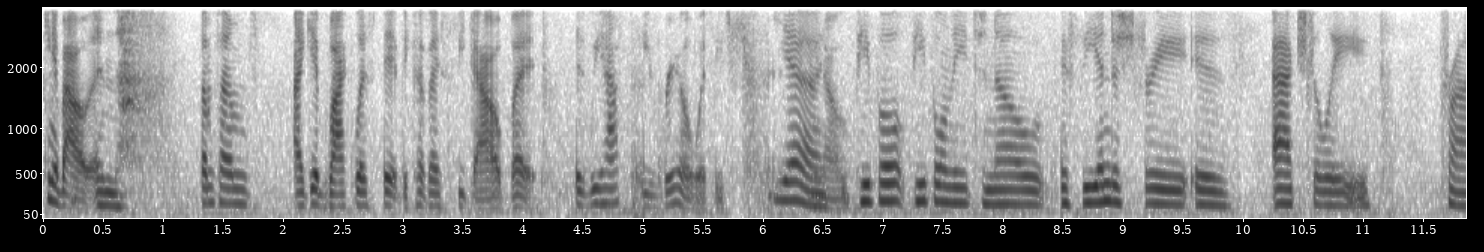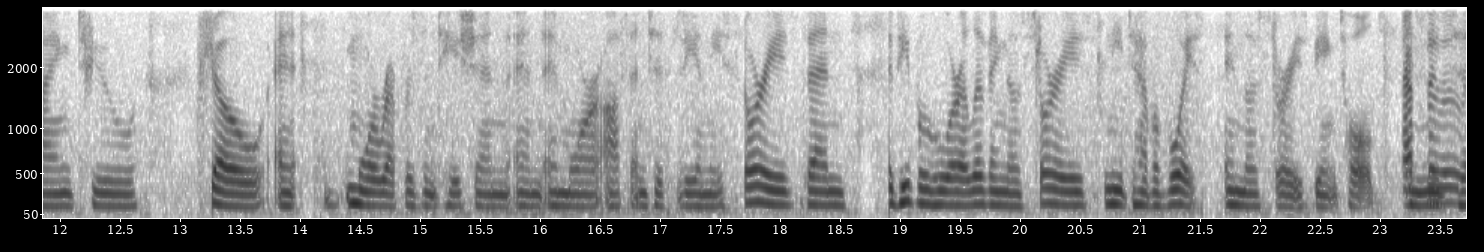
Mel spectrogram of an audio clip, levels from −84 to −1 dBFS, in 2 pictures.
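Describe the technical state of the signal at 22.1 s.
Comfort noise in place of the background runs from 21.52 to 22.12 s: the room's real background gives way to steady, featureless synthetic noise, likely from discontinuous transmission during a pause. The sound dropped by the voice detector falls at 22.10 to 22.12 s, where about 10 ms of sound is lost to that same noise, likely because the detector took it for background.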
